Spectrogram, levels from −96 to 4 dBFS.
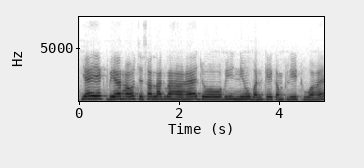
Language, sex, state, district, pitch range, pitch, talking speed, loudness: Hindi, female, Odisha, Malkangiri, 235-250 Hz, 240 Hz, 195 wpm, -13 LUFS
